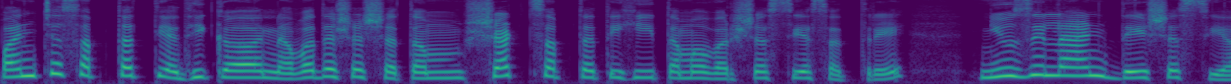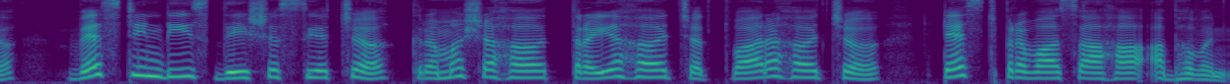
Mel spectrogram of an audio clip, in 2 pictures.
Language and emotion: Sanskrit, neutral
